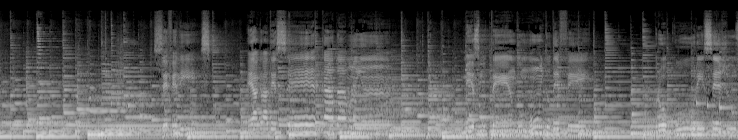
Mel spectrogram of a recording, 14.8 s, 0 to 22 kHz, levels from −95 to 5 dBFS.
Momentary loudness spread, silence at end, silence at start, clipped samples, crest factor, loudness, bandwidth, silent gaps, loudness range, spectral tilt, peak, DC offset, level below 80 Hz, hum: 5 LU; 0 s; 0 s; under 0.1%; 14 dB; -20 LUFS; 12.5 kHz; none; 2 LU; -6.5 dB/octave; -6 dBFS; under 0.1%; -42 dBFS; none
